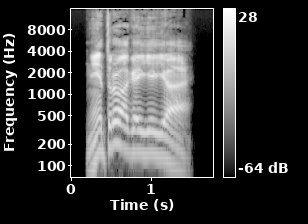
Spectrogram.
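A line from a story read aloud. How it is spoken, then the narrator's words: Growled. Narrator (Russian): рыкнул на меня Прат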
